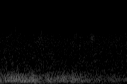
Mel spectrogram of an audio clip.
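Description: A low, muffled rumble of thunder from outside rolls steadily with a soft hiss of rain, fairly quiet, with no voices present.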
